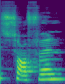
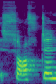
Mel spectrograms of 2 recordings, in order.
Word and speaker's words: soften: SOFTEN, सॉफन, सॉफन, इस तरह के जो डिज़ाइन है। अब ये सॉफ्टन नहीं बोलेंगे, इसको सॉफन बोलेंगे।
